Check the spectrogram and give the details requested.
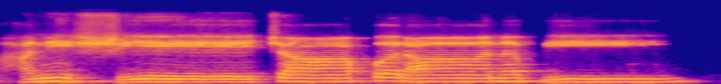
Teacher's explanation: Hanishye means 1.5 sha. So here half sha and full ya is there.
